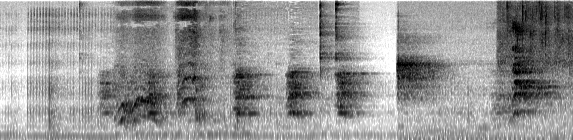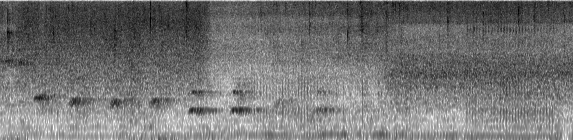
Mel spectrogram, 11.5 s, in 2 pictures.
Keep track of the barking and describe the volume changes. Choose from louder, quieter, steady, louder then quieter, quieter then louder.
quieter.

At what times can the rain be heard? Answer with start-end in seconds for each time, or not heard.
5.0-11.4.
